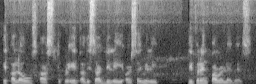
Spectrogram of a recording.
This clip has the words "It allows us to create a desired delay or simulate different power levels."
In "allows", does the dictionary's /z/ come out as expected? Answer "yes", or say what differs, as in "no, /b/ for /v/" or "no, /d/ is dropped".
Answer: no, /s/ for /z/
